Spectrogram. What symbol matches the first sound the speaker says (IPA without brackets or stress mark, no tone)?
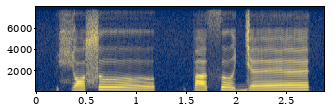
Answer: ç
